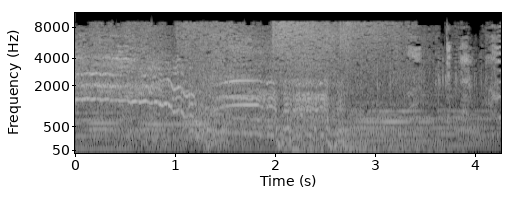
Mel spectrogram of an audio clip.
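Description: A unicorn whinnying twice, a horse-like neigh that holds high and then falls, over dramatic background music.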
